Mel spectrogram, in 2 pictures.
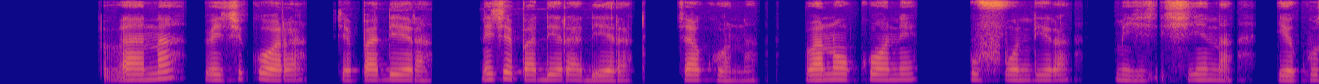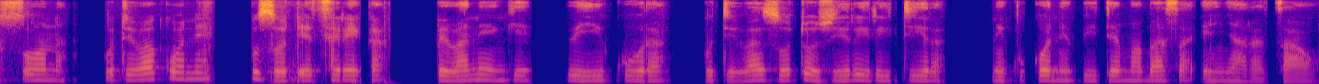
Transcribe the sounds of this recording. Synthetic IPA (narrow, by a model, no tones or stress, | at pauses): ʋanaʋe̞t͡ʃiko̞ɾa | t͡ʃe̞paɗe̞ɾa | ne̞t͡ʃe̞paɗe̞ɾʔaɗe̞ɾa | t͡ʃako̞na | ʋano̞ko̞ne̞ | kufundiɾa | miʃina̰ | je̞kuso̞na | kutiʋako̞ne̞ | kuzo̞ɗe̞t͡seɾe̞ka | pe̞ʋane̞ŋɡe̞ | ʋe̞ikuɾa | kutiʋazo̞to̞ʐiɾiritiɾa | ne̞kuko̞nekuitemaɓasa̰ʔe̞ɲaɾad͡zaːʋo̞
